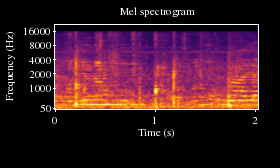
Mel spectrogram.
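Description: Indistinct chatter from people courtside, with a few light knocks.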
